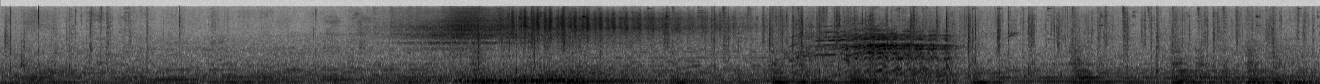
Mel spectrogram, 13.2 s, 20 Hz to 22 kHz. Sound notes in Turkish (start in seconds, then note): 7.7 At kişniyor; 10.0 Gerilim müziği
